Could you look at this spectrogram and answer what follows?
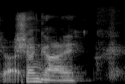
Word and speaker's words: Shanghai: spend like ten years ago yeah it's actually pronounced Shanghai okay I see Shanghai yeah shun guy yeah so anyway we're not here to learn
